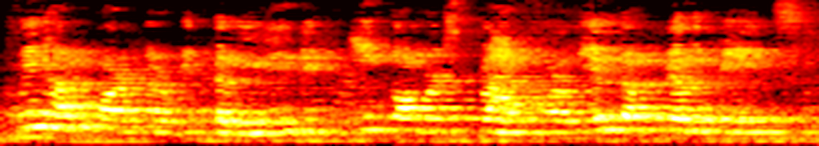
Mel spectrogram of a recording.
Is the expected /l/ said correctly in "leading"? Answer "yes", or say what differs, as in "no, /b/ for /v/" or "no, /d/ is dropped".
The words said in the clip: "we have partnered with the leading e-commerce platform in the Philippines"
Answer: no, /n/ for /l/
